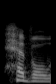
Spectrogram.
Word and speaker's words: hevel: It's the Hebrew word hevel, H-E-B-E-L, but it's pronounced hevel with a V.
